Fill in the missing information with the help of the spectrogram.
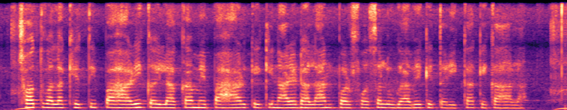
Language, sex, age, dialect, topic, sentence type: Bhojpuri, female, <18, Southern / Standard, agriculture, statement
